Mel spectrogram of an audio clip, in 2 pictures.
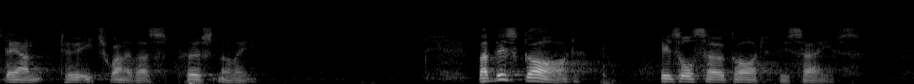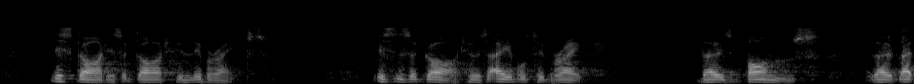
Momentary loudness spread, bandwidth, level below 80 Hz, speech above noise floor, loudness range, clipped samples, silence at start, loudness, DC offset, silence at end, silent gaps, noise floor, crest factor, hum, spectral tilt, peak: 22 LU; 5.6 kHz; -66 dBFS; 41 dB; 9 LU; under 0.1%; 0.05 s; -35 LUFS; under 0.1%; 0 s; none; -75 dBFS; 24 dB; none; -4.5 dB/octave; -12 dBFS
